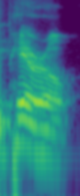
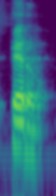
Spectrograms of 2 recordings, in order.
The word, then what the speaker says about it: pero: days ago, actually, because you want to roll your R with the single one, but no, it's just pero. Pero. So you can kind of make the E sound a little bit longer to prevent you from like rolling your R, but you don't want to roll your R with with pero, because it's not supposed to be a rolling sound.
